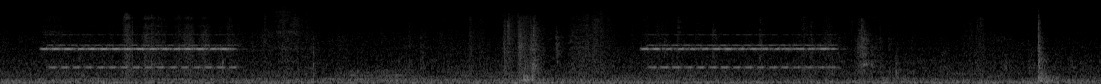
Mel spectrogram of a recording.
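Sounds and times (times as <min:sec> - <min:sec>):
two-tone electronic beep: 0:00.4 - 0:02.4.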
